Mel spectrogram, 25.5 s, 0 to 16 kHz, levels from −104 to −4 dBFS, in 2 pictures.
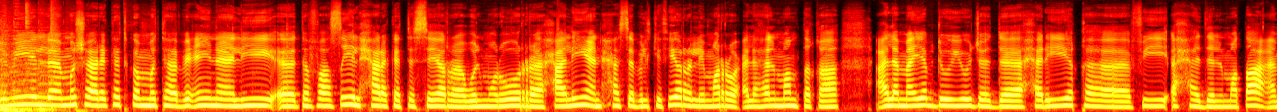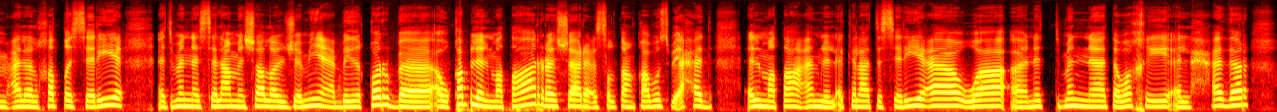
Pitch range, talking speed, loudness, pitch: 190-220 Hz, 105 wpm, -20 LUFS, 200 Hz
